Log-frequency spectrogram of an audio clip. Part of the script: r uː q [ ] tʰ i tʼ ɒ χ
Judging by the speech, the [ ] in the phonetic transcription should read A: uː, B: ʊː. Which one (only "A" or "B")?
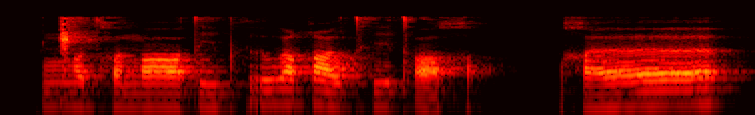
B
